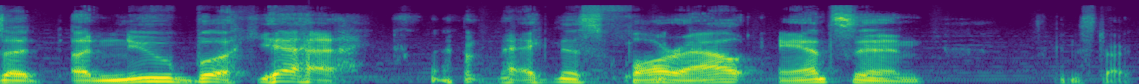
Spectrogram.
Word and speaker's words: Pharao: We are, is it Pharao or Pharao?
